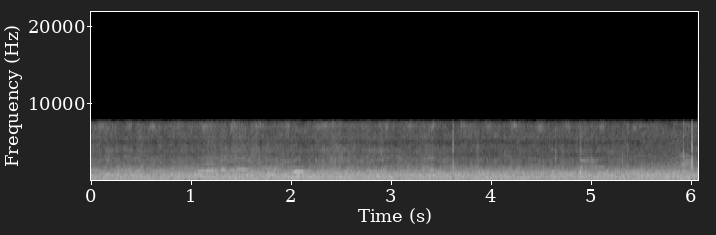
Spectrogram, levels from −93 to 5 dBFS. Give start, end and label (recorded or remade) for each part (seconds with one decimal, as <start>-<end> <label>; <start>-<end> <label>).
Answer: 0.0-5.5 remade; 5.5-6.1 recorded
